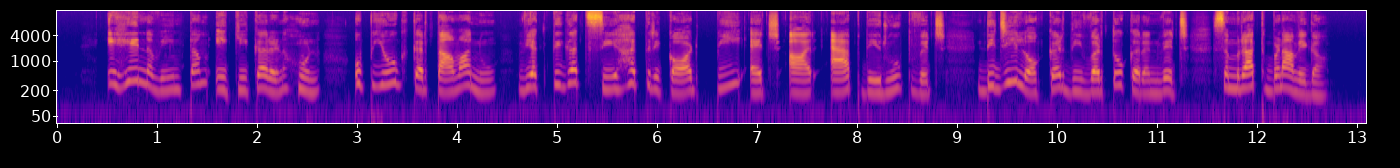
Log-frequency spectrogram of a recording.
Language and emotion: Punjabi, neutral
